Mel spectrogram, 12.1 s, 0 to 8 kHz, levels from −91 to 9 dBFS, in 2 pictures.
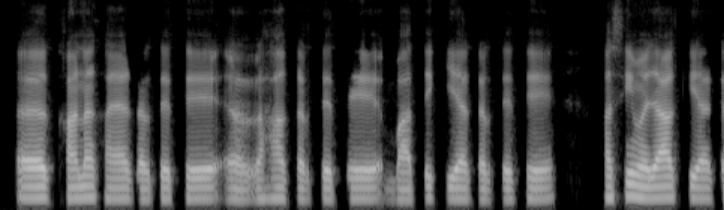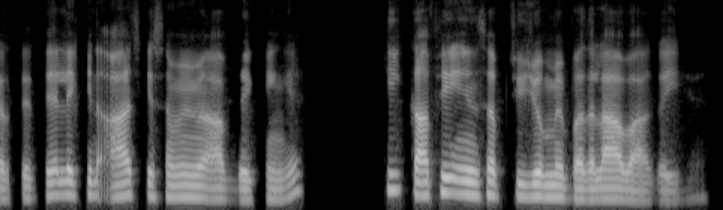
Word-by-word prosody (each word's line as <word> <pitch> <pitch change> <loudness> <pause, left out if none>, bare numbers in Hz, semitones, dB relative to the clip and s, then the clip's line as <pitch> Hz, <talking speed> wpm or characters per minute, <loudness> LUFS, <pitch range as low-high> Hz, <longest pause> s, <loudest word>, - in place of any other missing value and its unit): अ, 115 0 +5
खाना 115 +1 +2
खाया 110 -1 -1
करते 105 +1 -2
थे 110 0 0
अ, 105 -1 -3
रहा 110 +1 -1
करते 105 0 -4
थे, 110 +1 -1
बातें 105 +3 -2
किया 110 -1 -1
करते 105 0 -4
थे, 110 0 -3 0.6
हँसी 130 +3 0
मज़ाक 115 -1 +5
किया 115 -2 +1
करते 105 +2 -6
थे, 135 +5 -1
लेकिन 145 -1 -1
आज 135 +3 +1
के 135 - -2
समय 125 -1 0
में 120 - +3
आप 110 -1 +1
देखेंगे 105 - -4 0.7
कि 195 -1 -2
काफ़ी 140 +3 +4
इन 145 -2 +5
सब 140 -1 +1
चीज़ों 130 0 +2
में 125 -1 +2
बदलाव 105 -1 +3
आ 95 -1 0
गई 90 0 -8
है। 105 +5 -28
115 Hz, 175 wpm, -24 LUFS, 105-125 Hz, 0.7 s, अ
